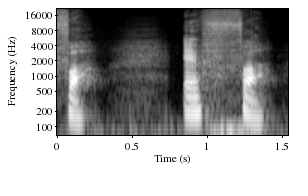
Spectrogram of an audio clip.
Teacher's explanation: Fมันเป็นเสียงvoicelessคือหมายถึงว่าปล่อยลมออกมาสบายๆ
